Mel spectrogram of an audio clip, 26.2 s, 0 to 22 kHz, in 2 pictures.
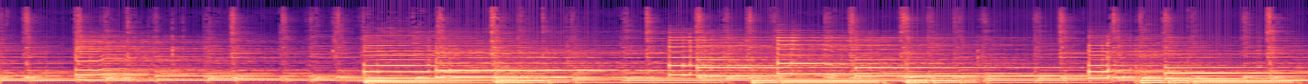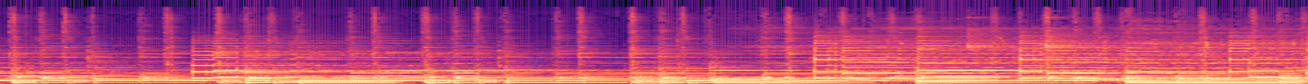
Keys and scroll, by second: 0.0-1.4 typing, 7.6 p, 9.0-10.5 typing.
